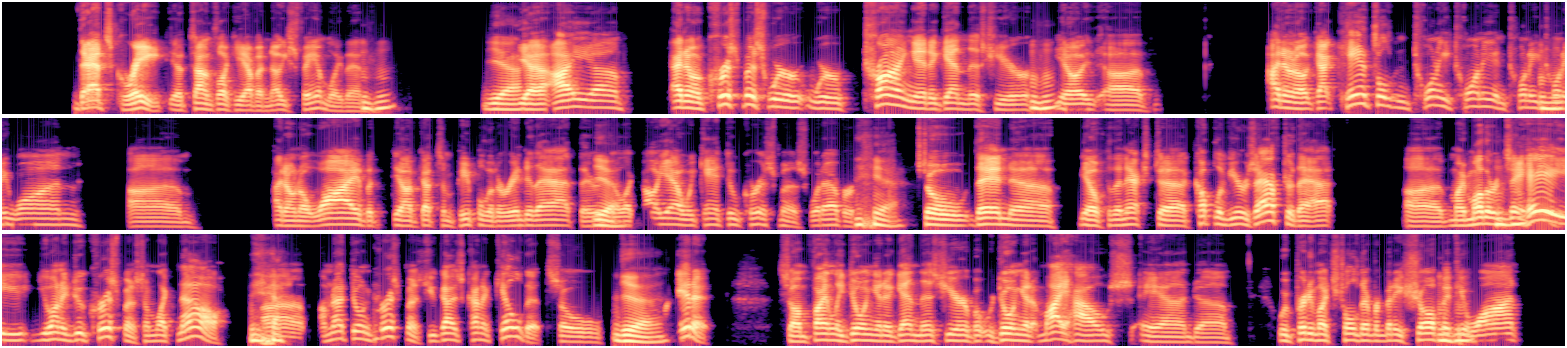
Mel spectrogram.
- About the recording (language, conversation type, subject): English, unstructured, What cultural tradition do you look forward to each year?
- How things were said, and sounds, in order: laughing while speaking: "Yeah"; laughing while speaking: "Yeah"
